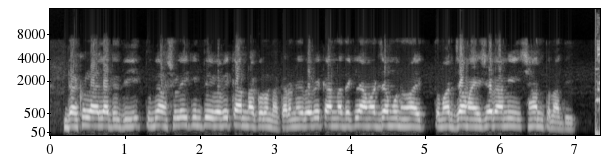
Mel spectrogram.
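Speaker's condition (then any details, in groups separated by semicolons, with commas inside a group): No condition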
